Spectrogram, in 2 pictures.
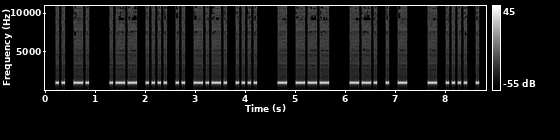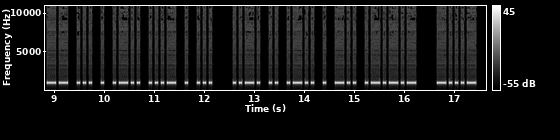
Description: Morse code, heard as a keyed tone, about 20 wpm, 1000 Hz. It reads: IN WHICH TO GET THEMSELVES FILED. <BT>
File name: qotdfiles / 20wpm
